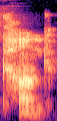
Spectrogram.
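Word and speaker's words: Cunk: so I've been watching the the show called conk on Earth it's a it's the shown it's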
